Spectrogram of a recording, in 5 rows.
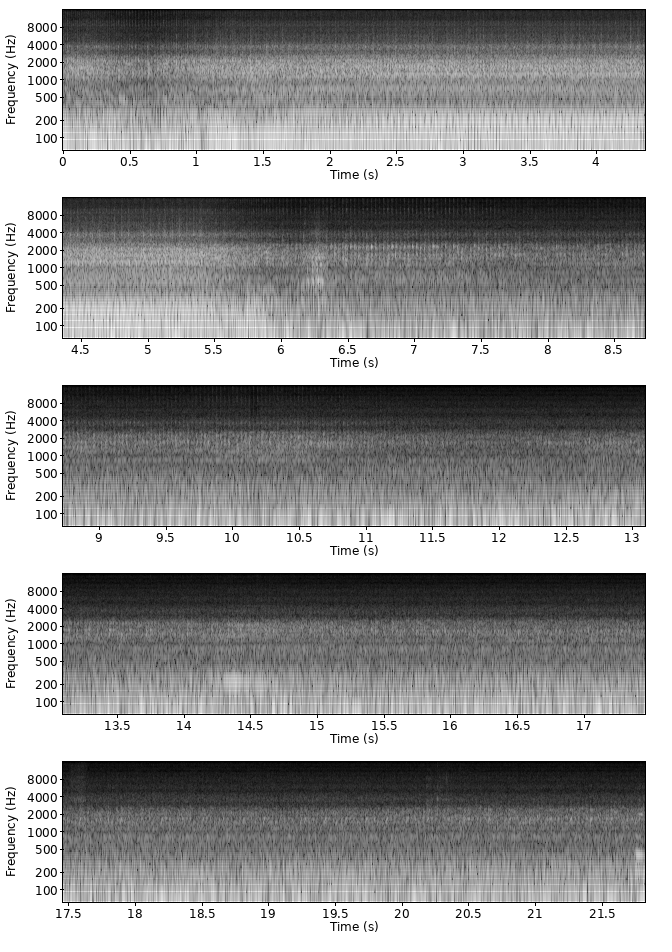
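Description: A VW T4 Eurovan 2.4L diesel runs on a diesel purge with the fuel filter disconnected, revving briefly before settling into a steady, rough, close idle that continues for a long stretch without talk.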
